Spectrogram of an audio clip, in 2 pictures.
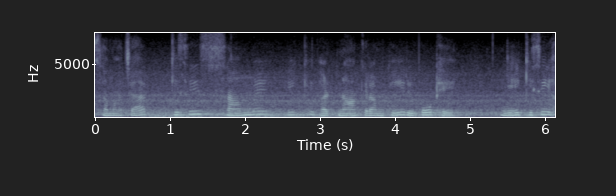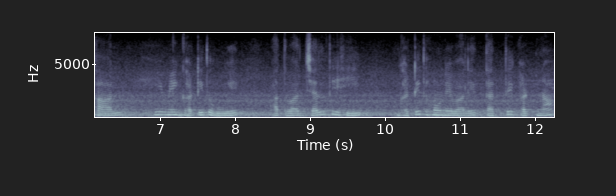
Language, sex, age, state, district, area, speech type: Hindi, female, 18-30, Madhya Pradesh, Hoshangabad, urban, spontaneous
